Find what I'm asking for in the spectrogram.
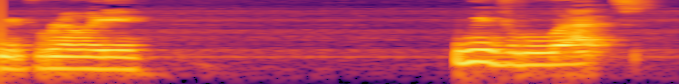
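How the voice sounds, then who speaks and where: Loud and very deep, a woman's low-pitched voice carries ordinary pitch variation. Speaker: artist. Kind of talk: panel discussion. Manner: projecting loudly; halting, many fillers.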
